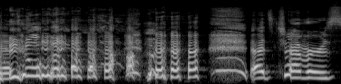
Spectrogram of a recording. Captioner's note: Jacksepticeye and Courtney laughing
